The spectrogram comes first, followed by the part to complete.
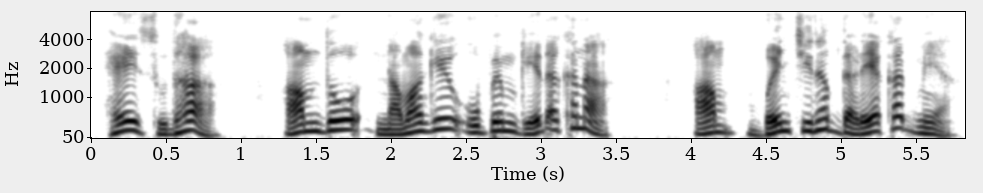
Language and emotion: Santali, surprised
